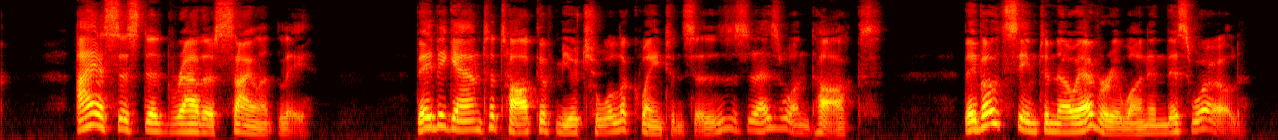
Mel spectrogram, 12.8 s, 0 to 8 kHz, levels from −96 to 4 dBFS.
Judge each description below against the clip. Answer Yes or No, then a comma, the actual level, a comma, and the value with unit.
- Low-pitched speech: Yes, low, 130 Hz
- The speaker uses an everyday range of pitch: No, wide, 7.9 semitones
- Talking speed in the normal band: No, slow, 110 wpm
